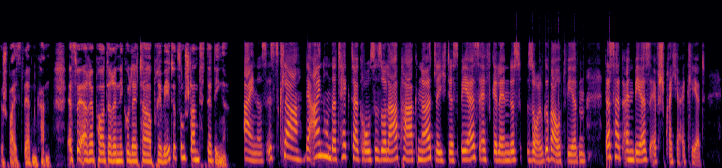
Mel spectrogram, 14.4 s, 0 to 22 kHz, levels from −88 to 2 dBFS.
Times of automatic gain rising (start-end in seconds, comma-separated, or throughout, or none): none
